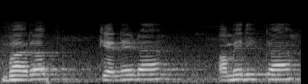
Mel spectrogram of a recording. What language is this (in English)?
Gujarati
